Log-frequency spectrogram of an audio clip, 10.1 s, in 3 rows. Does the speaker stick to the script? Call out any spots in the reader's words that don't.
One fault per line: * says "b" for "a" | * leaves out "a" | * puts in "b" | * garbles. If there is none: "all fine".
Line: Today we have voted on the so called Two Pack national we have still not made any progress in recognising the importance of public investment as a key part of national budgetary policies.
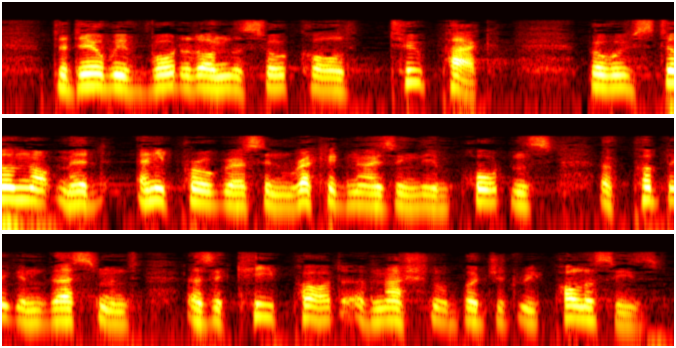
* says "but" for "national"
